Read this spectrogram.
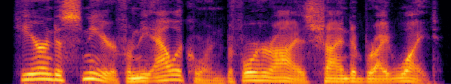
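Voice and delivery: plain reading voice

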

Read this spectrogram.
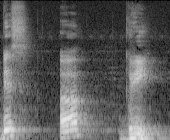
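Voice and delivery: "Disagree" in three very slow, separate beats; split into syllables. Shown as a demonstration. Teacher demonstrating three syllables to cadets, "Disagree" slowly broken up. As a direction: pause after each syllable of "Disagree", ending on a rise. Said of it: "There are three syllables".

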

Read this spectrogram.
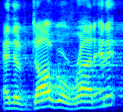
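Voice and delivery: ordinary delivery

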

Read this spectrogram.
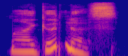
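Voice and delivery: slow, earnest blob creature voice; gentle, measured cartoon creature; Blobbert voice. A narrator's reading.

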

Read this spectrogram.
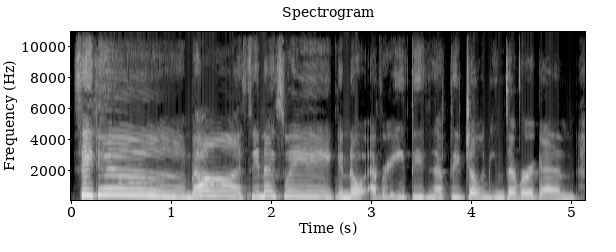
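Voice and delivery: loud, excited goodbye; loud outro. Real, not acted. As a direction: shout the sign-off.

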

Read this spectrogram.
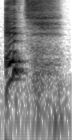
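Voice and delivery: breathy high fake sneeze; a sharp acted achoo. Reader fakes a sneeze for the children, breathy.

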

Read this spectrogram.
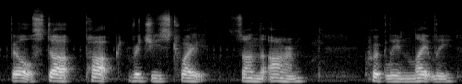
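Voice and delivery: plain reading voice

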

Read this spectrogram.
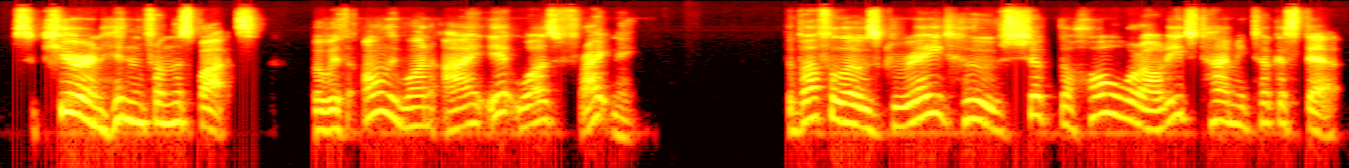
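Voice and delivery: calm storytelling voice; story narration. A narrator's reading. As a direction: read it like a bedtime tale. Reads the story aloud.

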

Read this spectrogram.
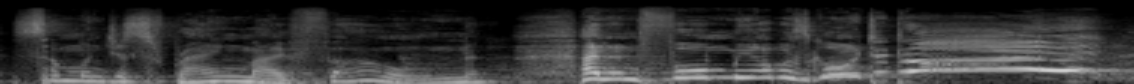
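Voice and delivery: polite British complaint rising to a shriek; imitating scared passenger. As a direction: start meek, end in a high mock wail. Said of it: "What if he's legitimately scared".

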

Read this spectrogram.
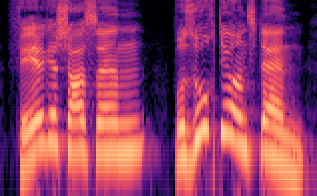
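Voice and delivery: slow, loud, high jeering taunt; mock the shooters from afar; mocking call. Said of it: "lachte so schallend wie möglich auf und fügte hinzu". (höhnisch, laut und gedehnt rufen)

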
